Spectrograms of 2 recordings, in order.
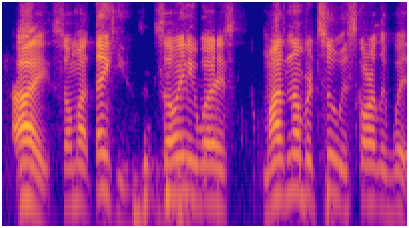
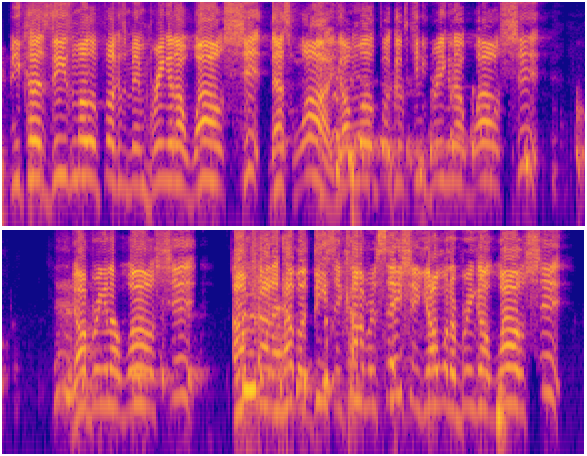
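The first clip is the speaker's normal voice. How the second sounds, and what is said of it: Yelling. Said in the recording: “Why are you yelling? Stop yelling.”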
